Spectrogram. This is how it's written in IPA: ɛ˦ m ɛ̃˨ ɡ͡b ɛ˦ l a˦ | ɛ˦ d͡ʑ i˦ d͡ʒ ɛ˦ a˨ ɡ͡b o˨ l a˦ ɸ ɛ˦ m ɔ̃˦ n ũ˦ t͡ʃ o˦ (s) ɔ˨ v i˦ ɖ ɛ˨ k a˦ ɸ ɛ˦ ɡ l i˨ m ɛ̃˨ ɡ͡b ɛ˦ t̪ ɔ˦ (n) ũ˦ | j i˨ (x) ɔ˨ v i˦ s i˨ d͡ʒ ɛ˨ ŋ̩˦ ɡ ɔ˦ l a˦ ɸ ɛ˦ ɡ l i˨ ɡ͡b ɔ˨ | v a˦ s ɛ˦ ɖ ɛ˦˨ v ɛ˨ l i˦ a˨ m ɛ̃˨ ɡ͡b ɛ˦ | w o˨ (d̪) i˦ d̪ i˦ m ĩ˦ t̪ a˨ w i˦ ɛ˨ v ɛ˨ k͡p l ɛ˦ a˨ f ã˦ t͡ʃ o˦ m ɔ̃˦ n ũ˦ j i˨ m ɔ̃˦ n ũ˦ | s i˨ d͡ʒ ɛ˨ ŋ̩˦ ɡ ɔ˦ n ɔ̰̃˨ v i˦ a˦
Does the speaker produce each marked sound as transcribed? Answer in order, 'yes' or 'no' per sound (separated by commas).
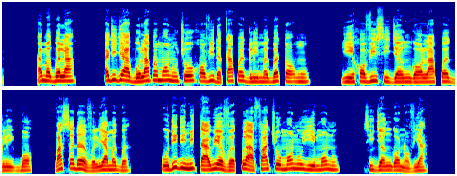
no, no, yes, yes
